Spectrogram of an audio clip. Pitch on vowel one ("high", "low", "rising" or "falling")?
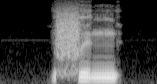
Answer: low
